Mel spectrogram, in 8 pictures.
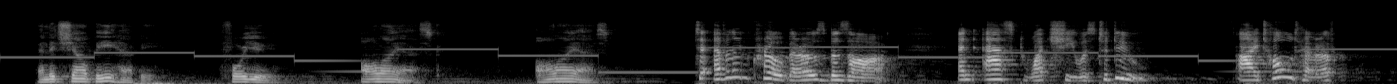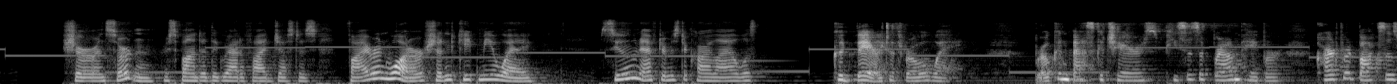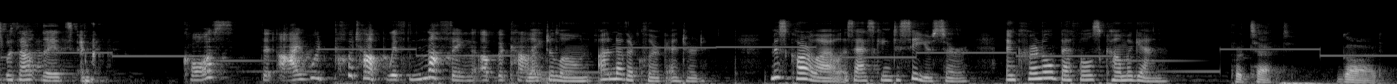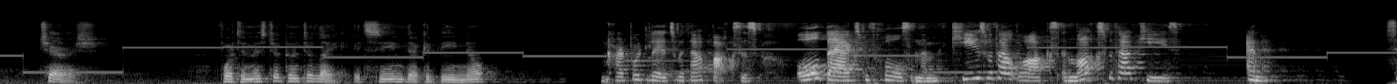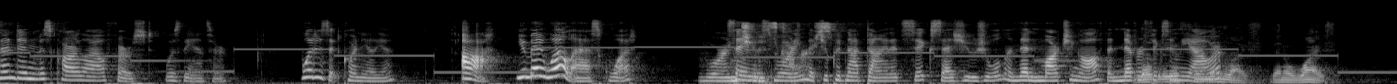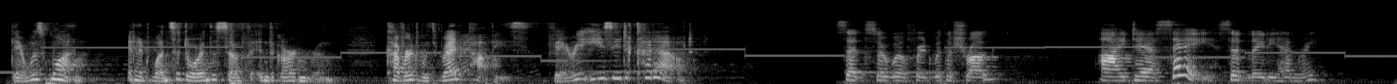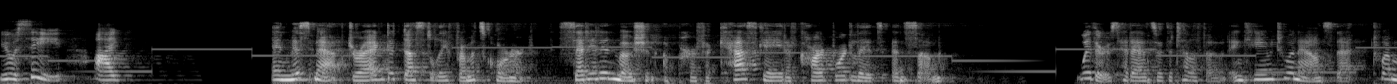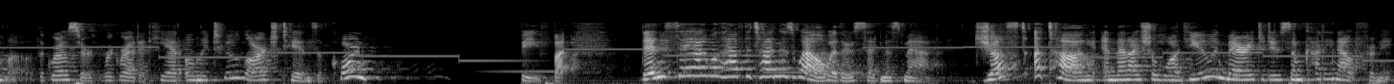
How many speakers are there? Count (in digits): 4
